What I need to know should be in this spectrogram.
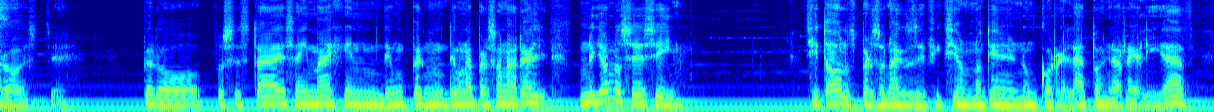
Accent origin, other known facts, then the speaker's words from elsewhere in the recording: Teziutlán, Puebla, Mexico; conocí hace muchísimos años allá en mi tierra, en Teciutlán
